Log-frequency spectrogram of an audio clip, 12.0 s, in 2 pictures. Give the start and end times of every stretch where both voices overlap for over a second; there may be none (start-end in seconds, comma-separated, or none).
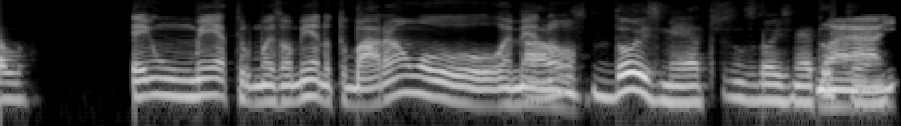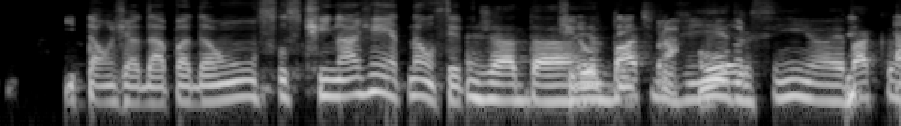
9.7-11.0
